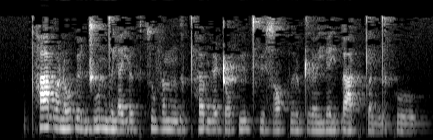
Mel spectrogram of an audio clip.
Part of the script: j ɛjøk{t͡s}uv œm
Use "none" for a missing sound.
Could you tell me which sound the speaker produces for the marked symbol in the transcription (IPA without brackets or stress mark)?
t͡s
